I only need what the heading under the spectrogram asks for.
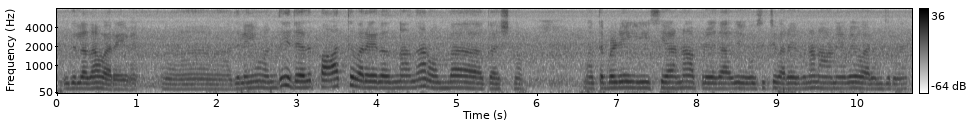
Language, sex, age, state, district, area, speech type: Tamil, female, 18-30, Tamil Nadu, Kanyakumari, rural, spontaneous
